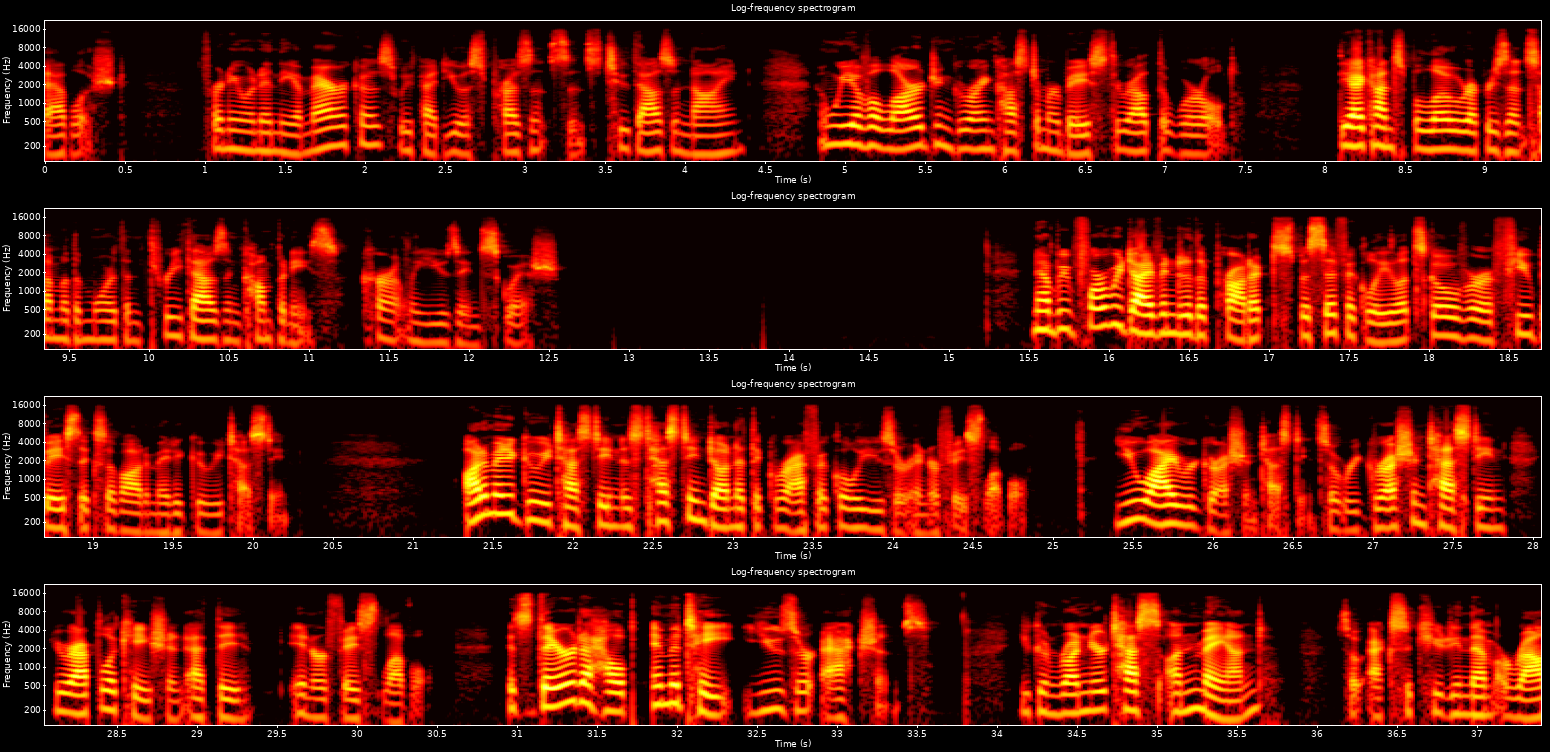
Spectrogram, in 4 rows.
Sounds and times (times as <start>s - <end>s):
Speech: 0.0s - 7.4s, 8.1s - 12.6s, 15.5s - 20.2s, 21.3s - 24.8s, 25.4s - 30.4s, 31.0s - 33.6s, 34.2s - 37.4s.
